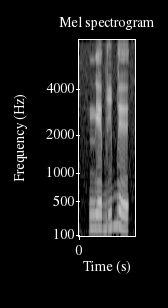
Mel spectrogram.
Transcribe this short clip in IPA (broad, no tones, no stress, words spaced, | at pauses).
mʲebib ɪ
